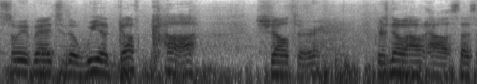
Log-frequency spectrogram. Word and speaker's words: Weogufka: Jayden, how do you say this? Weogufka. Weogufka. Yeah, I was saying it way wrong.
